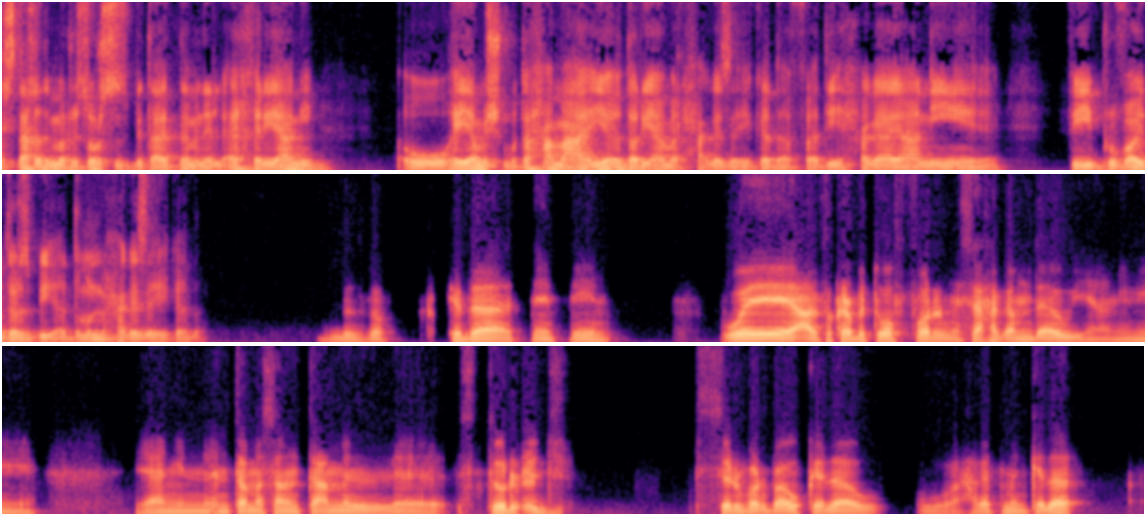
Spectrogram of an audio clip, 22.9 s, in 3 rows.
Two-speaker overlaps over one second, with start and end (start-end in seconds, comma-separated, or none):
none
